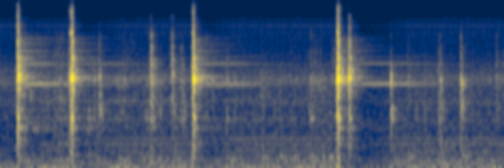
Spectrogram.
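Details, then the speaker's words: Oil-fired furnace hot water tank control, gauge lowered so tank calls for heat: a handful of sharp, bright metallic clicks and ticks in a quiet room as hot water zone control switches in normally. "you can probably hear that noise and it's telling our furnace that the zone for the hot water needs to be turned on"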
